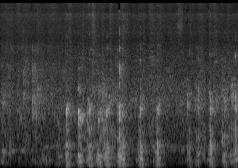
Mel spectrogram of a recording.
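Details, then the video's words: Large White pigs on a farm, a rapid run of short grunts about two or three per second, some overlapping as several animals call together, with faint voices in the background. "large white pigs"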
